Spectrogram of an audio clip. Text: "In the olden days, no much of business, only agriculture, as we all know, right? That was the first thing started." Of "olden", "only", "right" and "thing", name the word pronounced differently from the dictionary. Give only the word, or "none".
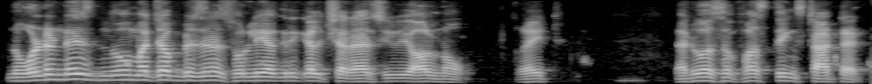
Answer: thing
